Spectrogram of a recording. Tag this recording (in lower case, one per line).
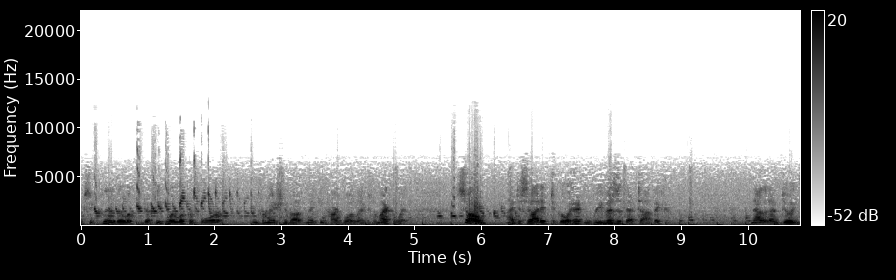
music
speech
